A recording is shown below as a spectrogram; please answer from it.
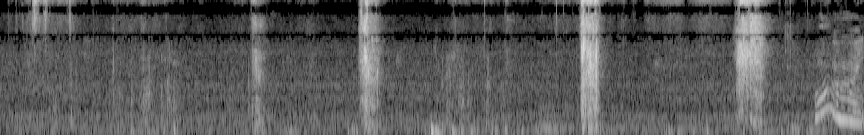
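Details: A dog digging and sneezing repeatedly: several short, sharp bursts of air with hissing between scuffling sounds, and a voice briefly at the end; sneezing.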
